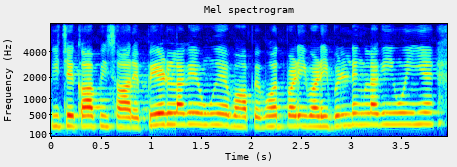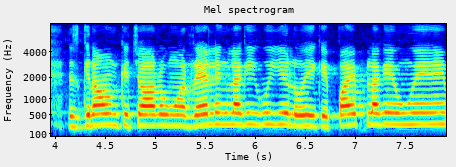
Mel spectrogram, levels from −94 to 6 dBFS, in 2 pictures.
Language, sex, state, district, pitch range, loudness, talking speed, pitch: Hindi, female, Uttar Pradesh, Varanasi, 240-275 Hz, -16 LUFS, 240 wpm, 255 Hz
